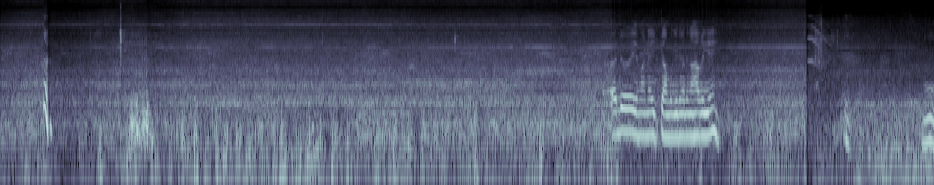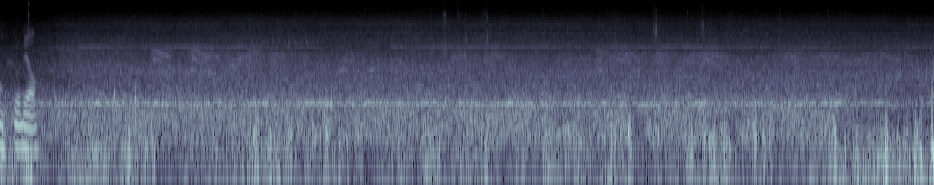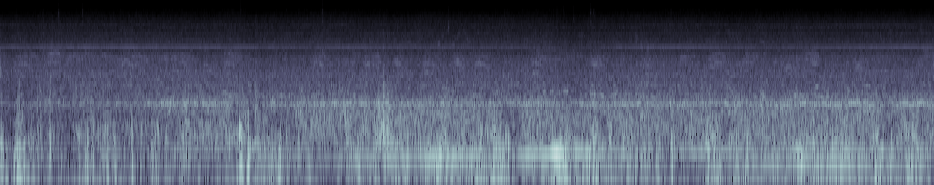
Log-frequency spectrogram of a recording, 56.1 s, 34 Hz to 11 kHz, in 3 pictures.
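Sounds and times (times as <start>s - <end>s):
faint high whine: 0.0s - 56.0s
mechanical hum: 0.0s - 56.0s
small ticks: 2.4s - 2.6s.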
